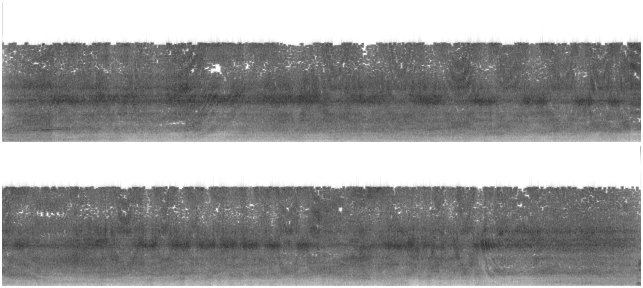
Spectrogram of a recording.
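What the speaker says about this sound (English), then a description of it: "Now here's what he had suggested with a shop vac." A shop vac runs continuously with a loud, steady hiss and whoosh as it vacuums dust off a car body in a workshop, with no talk over it.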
